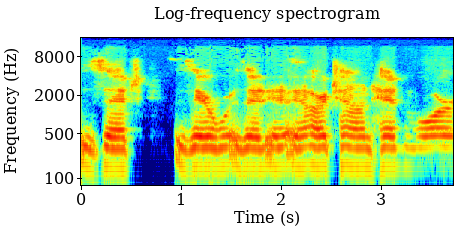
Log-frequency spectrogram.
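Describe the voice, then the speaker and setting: Fairly even intonation marks this man's speech, delivered at a very slow pace. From US Northeast, Boston area. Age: 60s. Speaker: physician and amateur violinist. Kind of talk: interview conversation. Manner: halting, many fillers and restarts.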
